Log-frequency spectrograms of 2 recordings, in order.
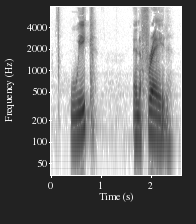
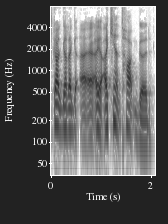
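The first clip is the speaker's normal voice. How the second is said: lightly stuttering, halting start; a hint of a stammering Moses. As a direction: trip over the opening words like a nervous stammerer. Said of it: "some sort of speech impediment".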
